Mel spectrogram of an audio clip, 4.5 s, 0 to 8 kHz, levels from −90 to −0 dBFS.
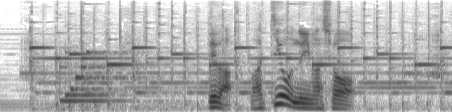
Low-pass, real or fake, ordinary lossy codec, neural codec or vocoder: none; real; none; none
